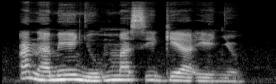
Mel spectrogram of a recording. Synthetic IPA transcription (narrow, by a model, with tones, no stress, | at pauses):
a˦na˨me˦ɲu˨m̩˦ma˦sɪ˦ɡɪ˦a˨e˨ɲo˨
